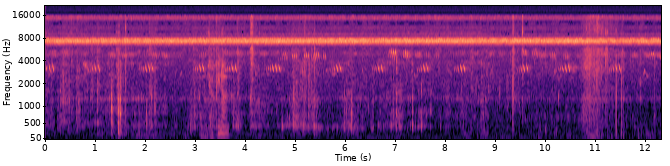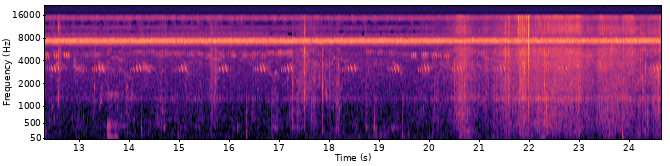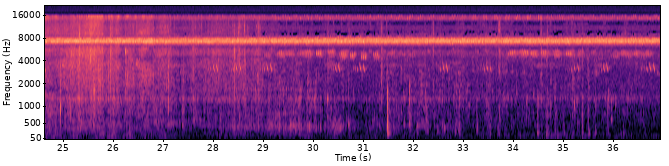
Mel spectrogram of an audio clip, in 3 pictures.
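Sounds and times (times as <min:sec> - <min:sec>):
insect chirp: 0:00.0 - 0:36.9
insects droning: 0:00.0 - 0:36.9
grass rustling: 0:20.2 - 0:30.0.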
